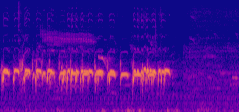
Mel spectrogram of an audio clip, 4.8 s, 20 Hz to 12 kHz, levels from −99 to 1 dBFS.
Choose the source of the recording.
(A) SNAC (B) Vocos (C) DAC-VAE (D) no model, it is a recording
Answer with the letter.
D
